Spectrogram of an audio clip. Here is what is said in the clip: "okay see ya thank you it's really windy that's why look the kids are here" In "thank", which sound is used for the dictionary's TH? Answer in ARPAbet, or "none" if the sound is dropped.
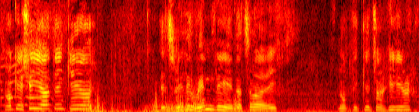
T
